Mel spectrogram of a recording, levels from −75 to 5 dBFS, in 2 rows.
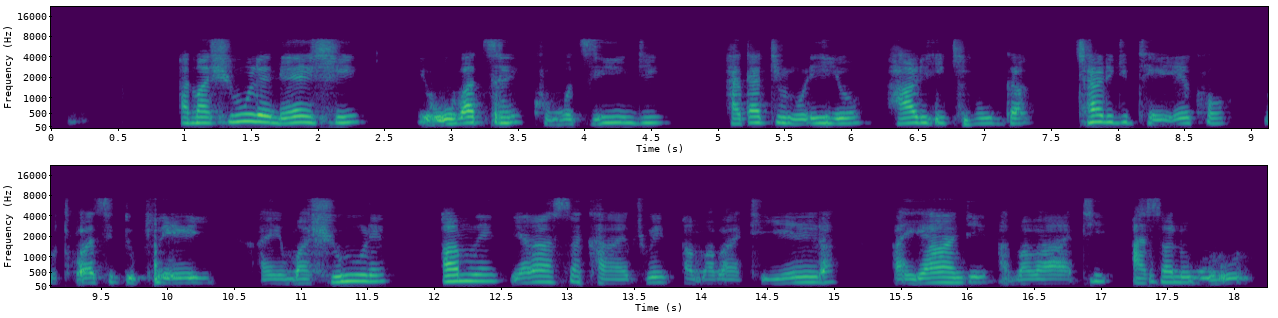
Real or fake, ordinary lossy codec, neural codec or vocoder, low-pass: fake; AAC, 48 kbps; codec, 24 kHz, 1 kbps, SNAC; 7.2 kHz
